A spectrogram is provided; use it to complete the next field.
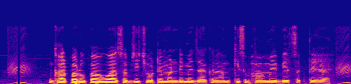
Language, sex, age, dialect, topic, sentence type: Magahi, male, 18-24, Western, agriculture, question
